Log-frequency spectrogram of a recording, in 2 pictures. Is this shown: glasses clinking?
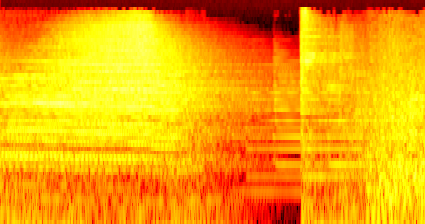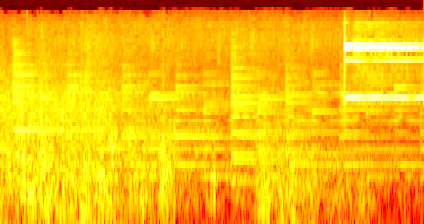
no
